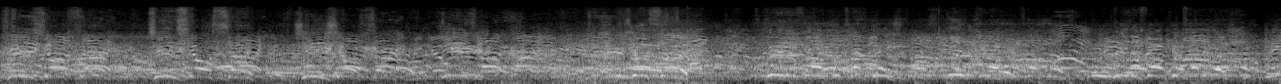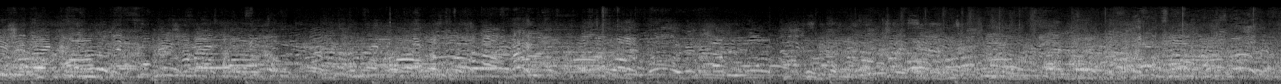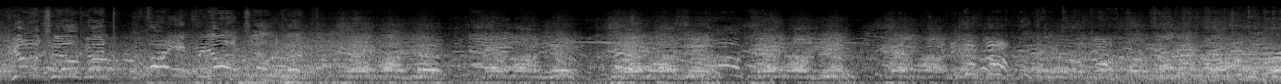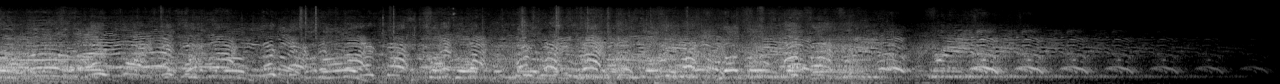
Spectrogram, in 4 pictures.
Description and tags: Recorded with a brandless voice recorder & edited the best parts together.
protest, shouting, riot, corona, fieldrecording, UK, covid1984, political, lockdown, demonstration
